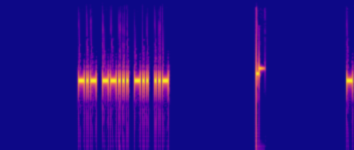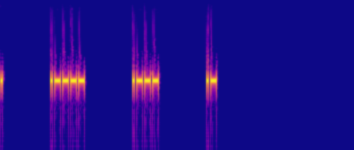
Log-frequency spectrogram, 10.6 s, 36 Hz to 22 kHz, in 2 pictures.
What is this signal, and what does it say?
Morse code, heard as a keyed tone, about 40 wpm, spaced as for 17 wpm, 700 Hz. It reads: K7DU N1JA
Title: USA Call Signs - 4 Characters - 8x Character Spacing - 40wpm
